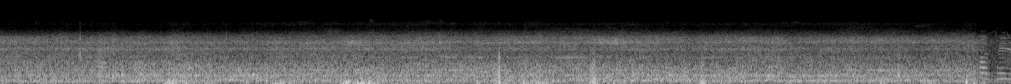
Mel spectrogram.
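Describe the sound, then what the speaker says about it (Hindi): A MEMU passenger train rolls steadily along the rails, heard from on board as a continuous rumbling roar with faint rhythmic clicks of wheels over rail joints, some faint voices underneath. "फिर से चल पड़ी है हमारी ट्रेन"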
